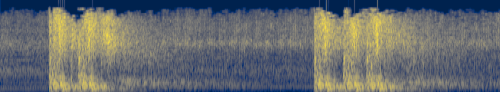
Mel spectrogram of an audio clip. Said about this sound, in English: The two soldiers turned the gun towards the sky and Bond shot at the helicopter.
